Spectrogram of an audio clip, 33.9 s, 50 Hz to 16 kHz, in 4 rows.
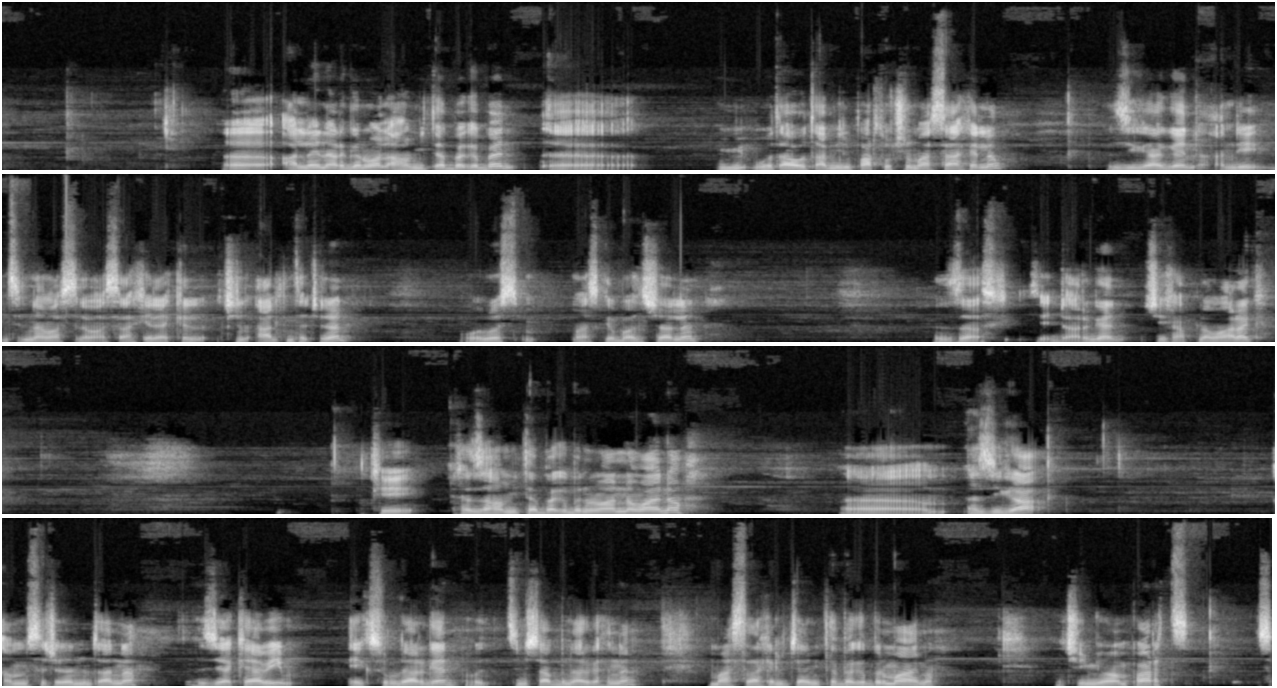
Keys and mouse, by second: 0.3-3.1 drag, 4.6-9.2 right drag, 5.5 Tab, 8.9-12.4 drag, 12.4 Tab, 13.7-16.1 middle drag, 17.4 KP_1, 19.2-20.5 middle drag, 21.5 right click, 21.9-23.2 middle drag, 22.7 KP_5, 23.2 right click, 24.0-27.6 drag, 27.6 middle click, 28.1 Tab, 30.0-31.0 drag, 31.8-33.9 right drag, 31.8 i.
